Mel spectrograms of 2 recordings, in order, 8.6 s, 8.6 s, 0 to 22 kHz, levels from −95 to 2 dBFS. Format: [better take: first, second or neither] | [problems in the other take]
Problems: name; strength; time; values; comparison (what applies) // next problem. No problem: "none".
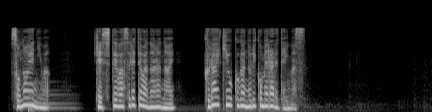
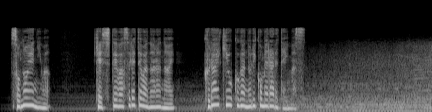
second | noise reduction (neural mask model RNNoise)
